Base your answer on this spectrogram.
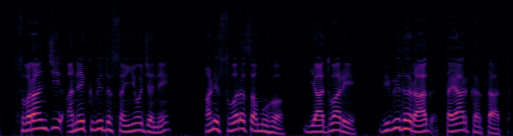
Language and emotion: Marathi, neutral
